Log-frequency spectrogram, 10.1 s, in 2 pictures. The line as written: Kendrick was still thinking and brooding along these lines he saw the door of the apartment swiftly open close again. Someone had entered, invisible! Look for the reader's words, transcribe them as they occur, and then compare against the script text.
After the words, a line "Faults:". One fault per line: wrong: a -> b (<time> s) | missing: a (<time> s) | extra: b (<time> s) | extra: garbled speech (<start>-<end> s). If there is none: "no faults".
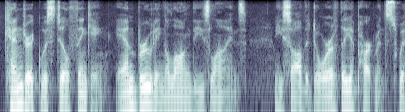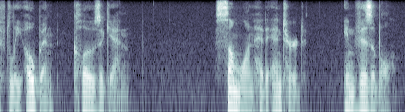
Kendrick was still thinking and brooding along these lines he saw the door of the apartment swiftly open close again. Someone had entered, invisible!
Faults:
no faults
